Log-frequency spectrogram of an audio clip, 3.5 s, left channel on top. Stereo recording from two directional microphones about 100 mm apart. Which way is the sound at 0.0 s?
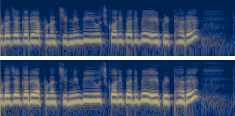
30° right (ahead or behind).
